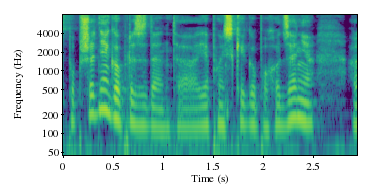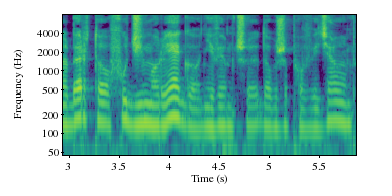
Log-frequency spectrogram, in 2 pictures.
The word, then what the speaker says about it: Fujimori: Zaraz poprawię na, na, na, na wzór y, y, hiszpański, prawda, bo nam się kojarzy Fujimori, ta wymowa taka bardziej japońska, ten jest Fujimori powiedzmy, że tak jest nazywane.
